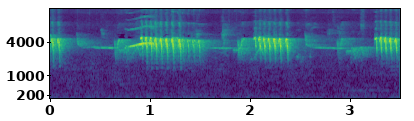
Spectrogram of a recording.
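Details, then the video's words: Female Bar-winged prinia calling the male, uttering three rasping, rapidly stuttered bursts separated by faint descending whistles, around one burst per second. "Suara burung prenjak betina memanggil jantan"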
